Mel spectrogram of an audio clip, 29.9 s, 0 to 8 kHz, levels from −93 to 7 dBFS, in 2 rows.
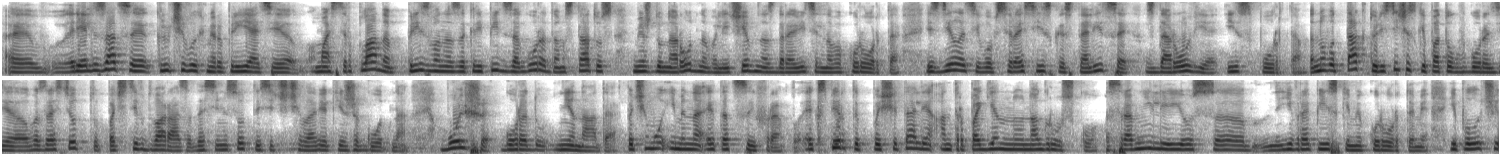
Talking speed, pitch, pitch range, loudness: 110 wpm, 195 Hz, 175-215 Hz, -14 LUFS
